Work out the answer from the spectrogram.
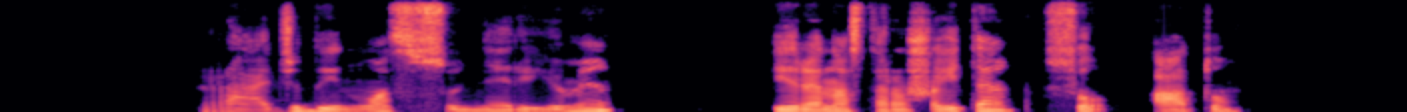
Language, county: Lithuanian, Klaipėda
